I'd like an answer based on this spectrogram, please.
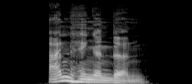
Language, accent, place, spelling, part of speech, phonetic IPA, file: German, Germany, Berlin, anhängenden, adjective, [ˈanˌhɛŋəndn̩], De-anhängenden.ogg
- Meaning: inflection of anhängend: 1. strong genitive masculine/neuter singular 2. weak/mixed genitive/dative all-gender singular 3. strong/weak/mixed accusative masculine singular 4. strong dative plural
